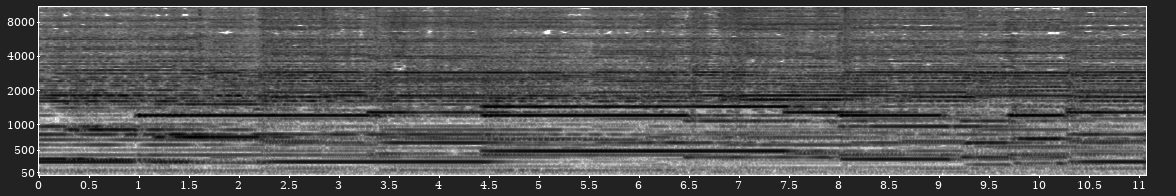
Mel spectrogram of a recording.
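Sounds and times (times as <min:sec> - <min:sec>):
pipe organ playing sustained chords: 0:00.0 - 0:11.0.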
